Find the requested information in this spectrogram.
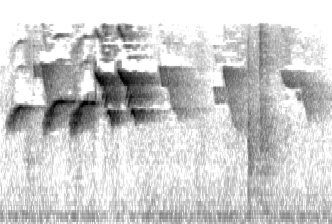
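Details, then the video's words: Double-collared Seedeater from a breeder's aviary, tui tui or zel zel song type: a fast, bright jumble of high chirps and trills, followed by a brief rasping sound and a couple of thin whistled notes. "COLEIRA TUI TUI ZEL ZEL"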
